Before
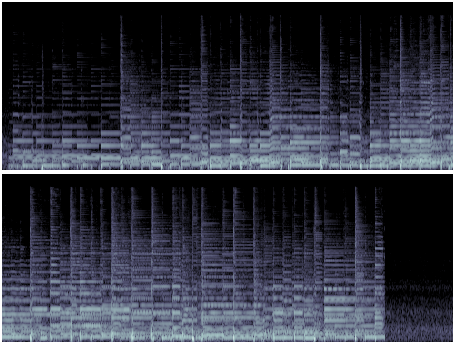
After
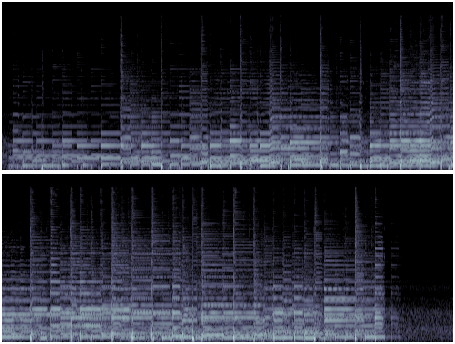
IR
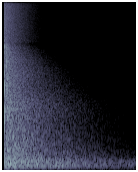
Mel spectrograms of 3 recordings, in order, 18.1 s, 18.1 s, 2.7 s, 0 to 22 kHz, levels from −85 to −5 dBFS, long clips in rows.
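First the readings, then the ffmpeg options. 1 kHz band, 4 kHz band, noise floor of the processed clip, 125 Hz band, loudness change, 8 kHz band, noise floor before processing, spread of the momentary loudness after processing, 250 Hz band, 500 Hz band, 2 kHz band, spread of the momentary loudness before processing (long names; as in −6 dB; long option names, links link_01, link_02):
−3.5 dB, −5.5 dB, −59 dBFS, −5.5 dB, −4.5 dB, −5.5 dB, −55 dBFS, 7 LU, −5.0 dB, −2.0 dB, −5.5 dB, 7 LU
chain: -filter_complex "[0:a]equalizer=frequency=590:width_type=o:width=0.58:gain=5,asplit=2[link_01][link_02];[link_02]aecho=0:1:325:0.112[link_03];[link_01][link_03]amix=inputs=2:normalize=0,volume=-5.5dB"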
